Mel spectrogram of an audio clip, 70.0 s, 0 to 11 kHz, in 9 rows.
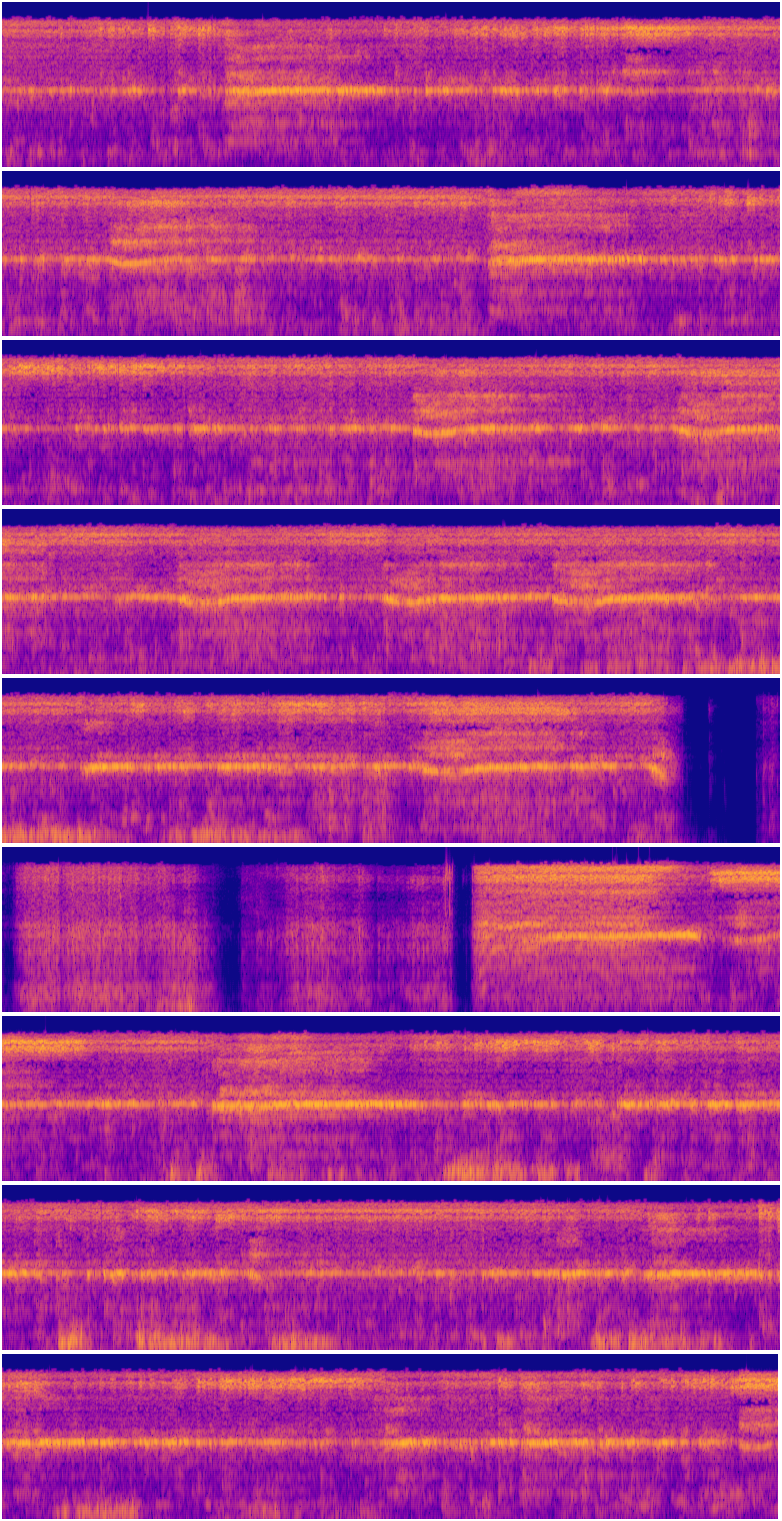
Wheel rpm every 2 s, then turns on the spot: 230, 230, 230, 230, 230, 230, 230, 230, 230, 230, 230, 230, 230, 230, 230, 230, 230, 230, 230, 50, 20, 20, 170, 220, 230, 230, 230, 230, 240, 230, 230, 230, 230, 230, 230.
38-42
